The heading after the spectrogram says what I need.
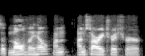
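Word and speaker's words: Mulvihill: hill mville hill that's that's how I would pronounce it mulvahill I'm I'm sorry Trish for butchering your name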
